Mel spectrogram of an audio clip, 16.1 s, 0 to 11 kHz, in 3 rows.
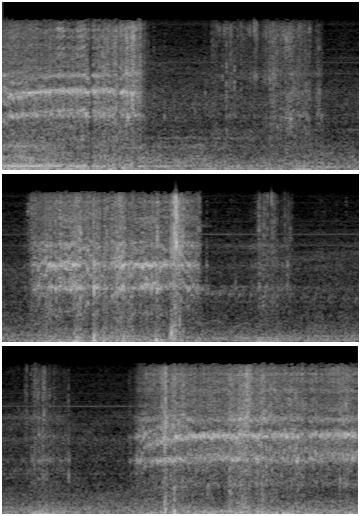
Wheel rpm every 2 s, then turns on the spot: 90, 10, 90, 60, 10, 10, 150, 160.
2-4 8-10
